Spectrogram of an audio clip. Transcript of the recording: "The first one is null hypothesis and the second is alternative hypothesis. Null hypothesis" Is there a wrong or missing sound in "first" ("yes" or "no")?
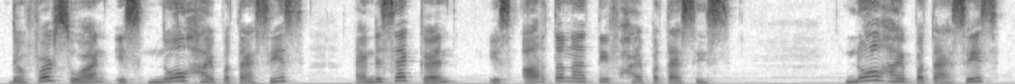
no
